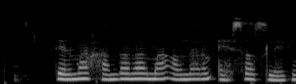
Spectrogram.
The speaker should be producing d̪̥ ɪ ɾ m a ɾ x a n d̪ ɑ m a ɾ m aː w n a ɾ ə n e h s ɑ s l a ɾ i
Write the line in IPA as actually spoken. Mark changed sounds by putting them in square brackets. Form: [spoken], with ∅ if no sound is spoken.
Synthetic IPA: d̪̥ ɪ [l] m a ɾ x a n d̪ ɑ [n] a ɾ m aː w n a ɾ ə [m] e h s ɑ s l a ɾ i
